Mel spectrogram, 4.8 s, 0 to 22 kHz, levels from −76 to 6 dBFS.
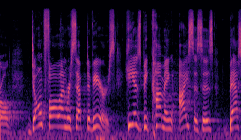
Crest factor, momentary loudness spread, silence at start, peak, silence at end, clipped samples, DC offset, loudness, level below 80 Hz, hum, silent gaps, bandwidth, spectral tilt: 18 dB; 6 LU; 0 s; -6 dBFS; 0 s; under 0.1%; under 0.1%; -22 LUFS; -46 dBFS; none; none; 18.5 kHz; -2 dB/octave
